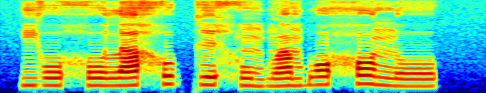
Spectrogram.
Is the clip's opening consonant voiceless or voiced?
voiced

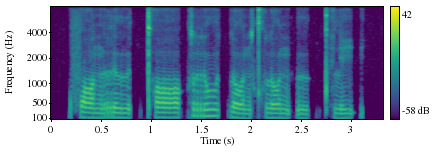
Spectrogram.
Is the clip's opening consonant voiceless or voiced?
voiceless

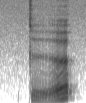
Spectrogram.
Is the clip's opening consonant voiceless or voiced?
voiceless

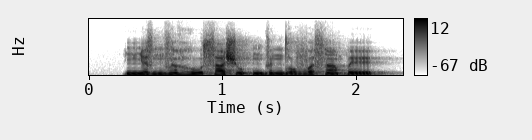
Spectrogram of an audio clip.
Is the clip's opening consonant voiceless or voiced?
voiced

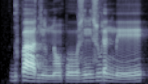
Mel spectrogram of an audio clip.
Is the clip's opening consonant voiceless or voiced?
voiced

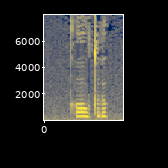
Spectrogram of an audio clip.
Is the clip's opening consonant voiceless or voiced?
voiceless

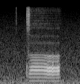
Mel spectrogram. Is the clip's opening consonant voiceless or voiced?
voiced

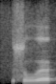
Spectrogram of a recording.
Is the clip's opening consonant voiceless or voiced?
voiceless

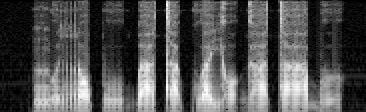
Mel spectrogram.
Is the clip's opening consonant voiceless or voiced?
voiced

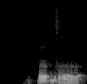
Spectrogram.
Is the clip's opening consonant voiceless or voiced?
voiceless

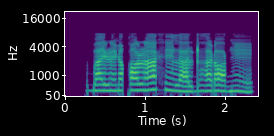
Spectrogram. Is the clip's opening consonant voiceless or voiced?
voiced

